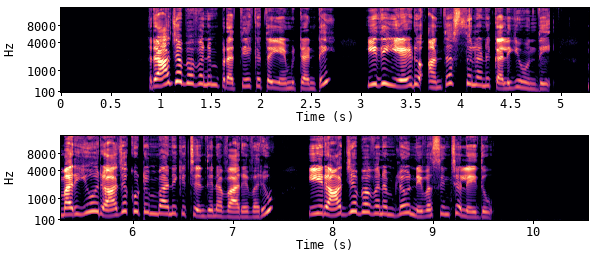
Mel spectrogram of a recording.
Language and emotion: Telugu, neutral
